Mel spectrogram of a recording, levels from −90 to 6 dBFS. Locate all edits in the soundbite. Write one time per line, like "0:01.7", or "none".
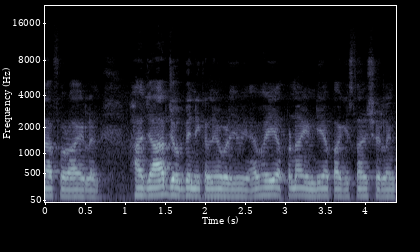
none

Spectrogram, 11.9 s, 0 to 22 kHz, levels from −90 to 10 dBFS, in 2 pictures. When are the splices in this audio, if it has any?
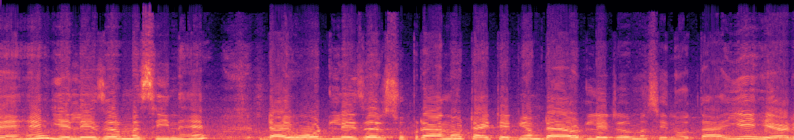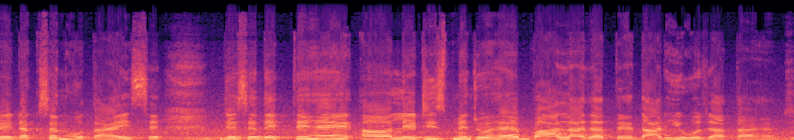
none

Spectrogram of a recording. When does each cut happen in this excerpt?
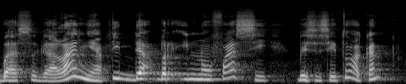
0:01.0

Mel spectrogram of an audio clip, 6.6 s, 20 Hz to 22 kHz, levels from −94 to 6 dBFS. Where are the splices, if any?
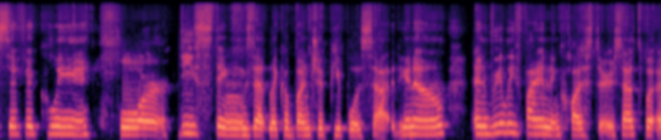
0:01.0
0:01.7
0:04.7

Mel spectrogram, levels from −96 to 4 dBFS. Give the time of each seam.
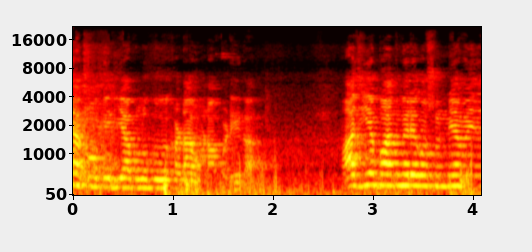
none

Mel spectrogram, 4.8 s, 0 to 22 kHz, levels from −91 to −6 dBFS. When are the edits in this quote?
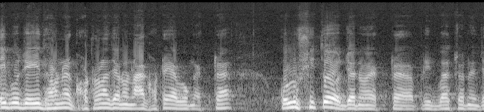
none

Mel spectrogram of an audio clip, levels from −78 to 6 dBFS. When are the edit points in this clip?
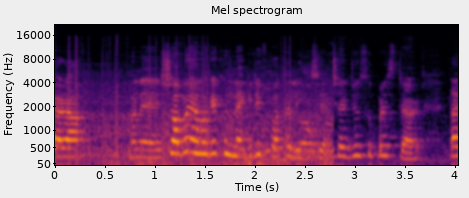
0:02.8

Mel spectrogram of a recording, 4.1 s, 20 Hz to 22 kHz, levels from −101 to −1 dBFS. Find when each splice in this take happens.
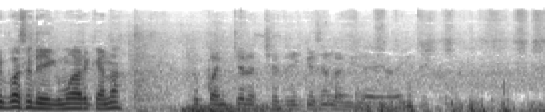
none

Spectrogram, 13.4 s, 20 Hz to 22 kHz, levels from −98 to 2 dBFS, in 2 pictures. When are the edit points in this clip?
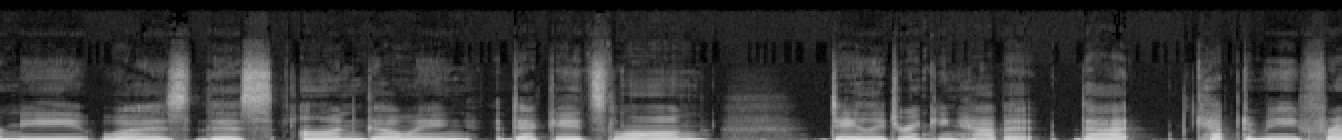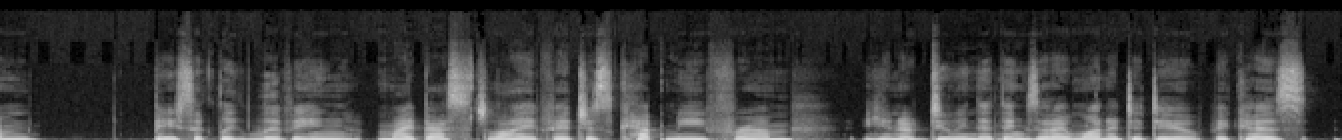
0:10.9

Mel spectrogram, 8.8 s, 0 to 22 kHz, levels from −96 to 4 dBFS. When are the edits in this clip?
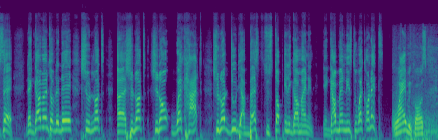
0:07.8

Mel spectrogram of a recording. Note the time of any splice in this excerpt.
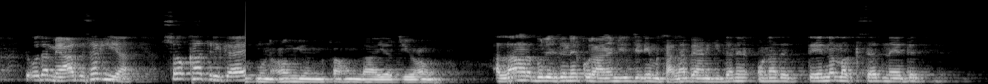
0:02.5

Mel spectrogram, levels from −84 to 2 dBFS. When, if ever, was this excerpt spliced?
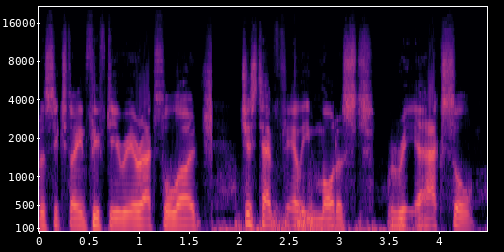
0:01.9

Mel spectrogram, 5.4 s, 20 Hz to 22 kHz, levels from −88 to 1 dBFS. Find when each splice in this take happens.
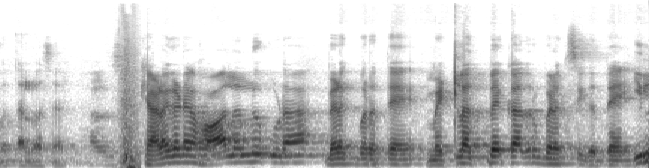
0:01.0

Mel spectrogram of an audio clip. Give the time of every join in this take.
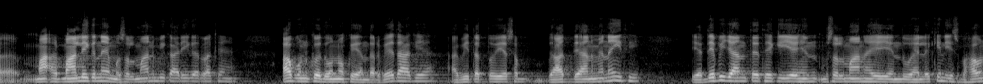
none

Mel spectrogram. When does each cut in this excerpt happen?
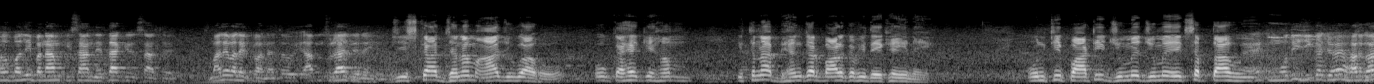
0:03.2
0:12.5

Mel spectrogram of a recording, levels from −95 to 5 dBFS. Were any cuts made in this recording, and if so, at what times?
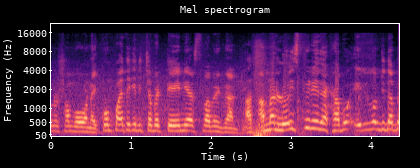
0:02.5

